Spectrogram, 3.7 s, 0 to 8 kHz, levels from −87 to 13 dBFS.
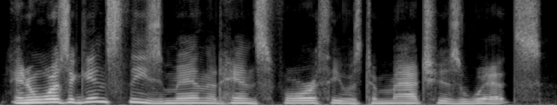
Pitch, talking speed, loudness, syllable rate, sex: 185 Hz, 225 wpm, -17 LUFS, 5.1 syllables/s, male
